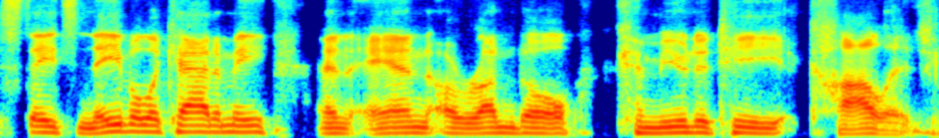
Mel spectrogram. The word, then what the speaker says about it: Arundel: anne arundel community college got that pronunciation right yes you did yes you did well done i said arendelle earlier and she's like a rundown i'm like silly accent it could be it could go either way to be fair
